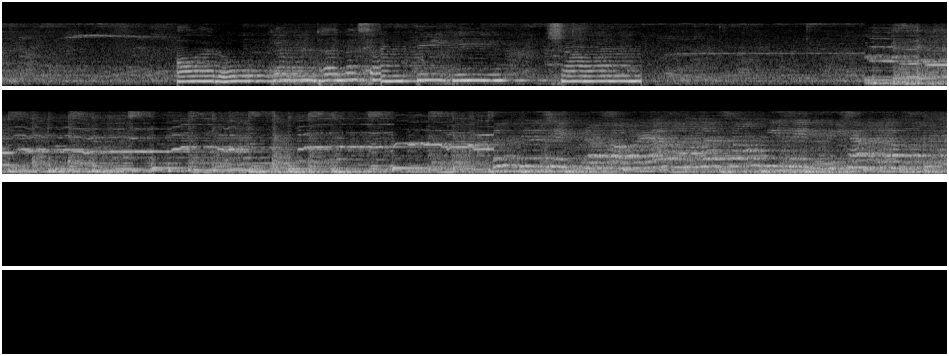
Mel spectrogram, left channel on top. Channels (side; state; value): right; silent; digital silence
